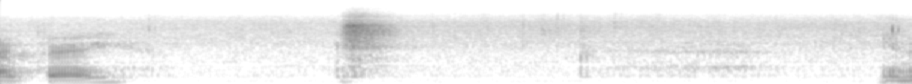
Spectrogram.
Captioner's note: chuckles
